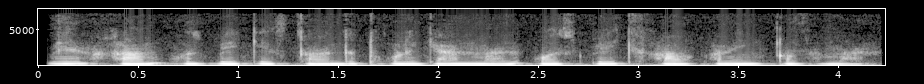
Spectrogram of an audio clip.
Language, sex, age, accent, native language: Uzbek, female, 18-24, Toshkent shahri, Uzbek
